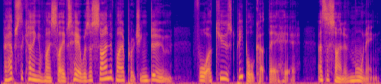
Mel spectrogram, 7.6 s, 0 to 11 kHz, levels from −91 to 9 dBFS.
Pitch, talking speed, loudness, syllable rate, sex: 165 Hz, 195 wpm, -19 LUFS, 5.3 syllables/s, male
